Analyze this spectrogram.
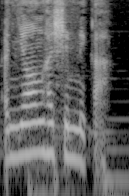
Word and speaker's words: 안녕하십니까: This is pronounced as Annyeong Hasimnikka.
